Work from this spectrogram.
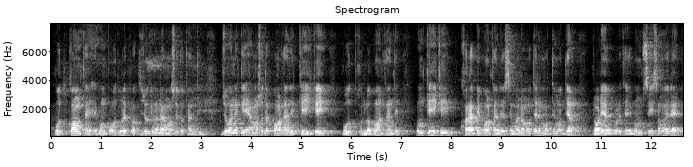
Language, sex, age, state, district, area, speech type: Odia, male, 18-30, Odisha, Khordha, rural, spontaneous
